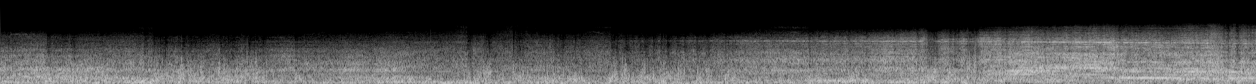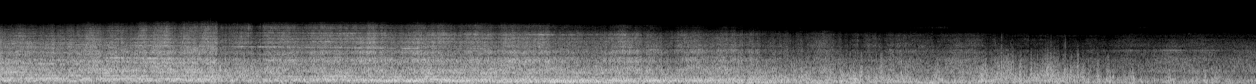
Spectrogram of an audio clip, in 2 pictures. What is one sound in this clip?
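A jet airliner roars loudly overhead as it climbs, then slowly fades into the distance.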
